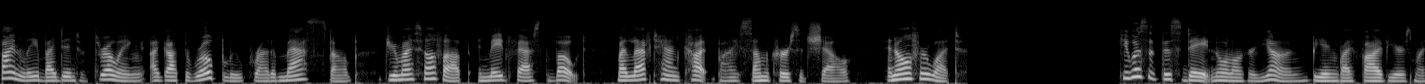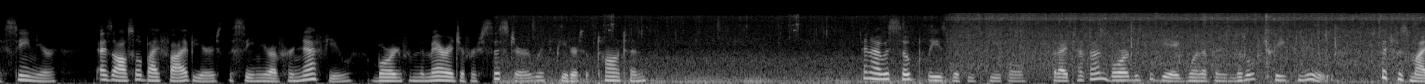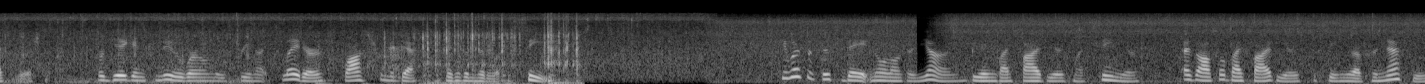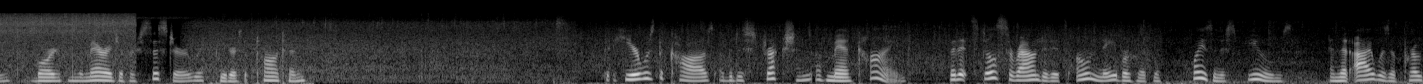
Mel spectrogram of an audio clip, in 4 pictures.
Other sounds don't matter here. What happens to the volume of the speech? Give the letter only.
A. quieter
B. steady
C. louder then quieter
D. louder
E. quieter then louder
B.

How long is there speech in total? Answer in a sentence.
The speech can be heard for 49 seconds in total.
